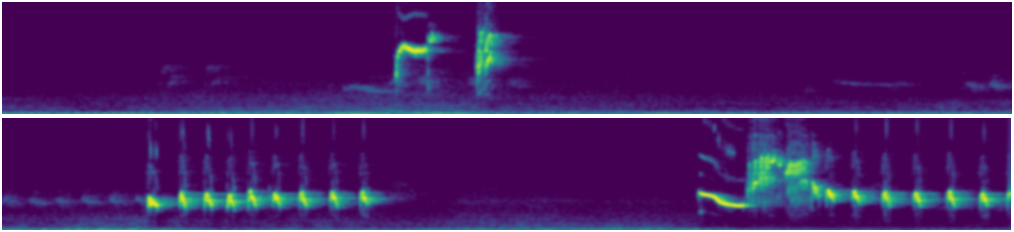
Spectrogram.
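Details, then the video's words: Orange-headed thrush ngeplong song, aimed at spurring a bird to sing: sharp high notes, a quiet pause, a long buzzy rattling trill, then a sweeping slurred whistle running into another rapid buzzy trill. "ANIS MERAH LOYO Bakal SONTAK NYAUT GACOR dan EMOSI dengar Kicauan Ngeplong ini"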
